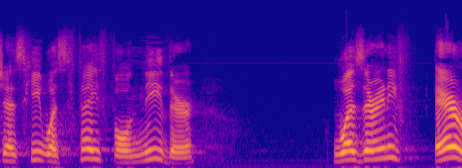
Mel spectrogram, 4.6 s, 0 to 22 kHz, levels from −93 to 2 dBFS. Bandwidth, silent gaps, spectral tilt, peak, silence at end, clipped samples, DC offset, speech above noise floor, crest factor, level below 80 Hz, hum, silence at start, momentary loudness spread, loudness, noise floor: 10 kHz; none; -3.5 dB/octave; -6 dBFS; 0 s; under 0.1%; under 0.1%; 52 dB; 20 dB; -74 dBFS; none; 0 s; 10 LU; -26 LUFS; -76 dBFS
